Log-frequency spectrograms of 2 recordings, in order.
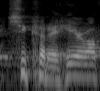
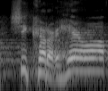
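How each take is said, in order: First: Said in the usual way. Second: Louder, higher, punching cut; the retelling lands louder on cut, incredulous; emphatic repeat. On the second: Retold or imitated. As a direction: hit it hard the second time, stressing cut.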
